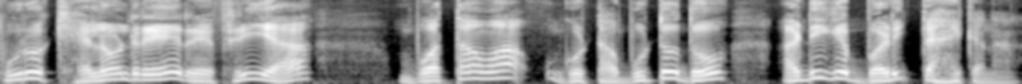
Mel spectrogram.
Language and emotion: Santali, disgusted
